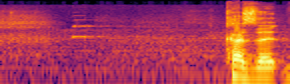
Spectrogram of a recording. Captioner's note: remote beeps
